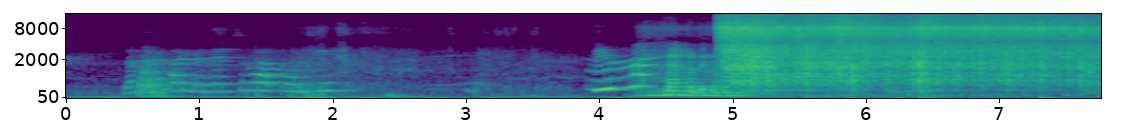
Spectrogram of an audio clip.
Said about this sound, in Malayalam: എണ്ണ ചൂടായപ്പം കടുക് ഇട്ടിട്ടുണ്ട്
